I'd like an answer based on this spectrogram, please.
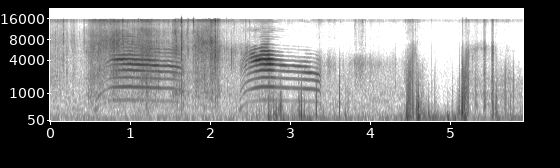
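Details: Domestic cat giving two clear meows in a row: a long, steady, slightly falling cry of about one and a half seconds, then a shorter second meow, followed by soft clicks and light tapping sounds.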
